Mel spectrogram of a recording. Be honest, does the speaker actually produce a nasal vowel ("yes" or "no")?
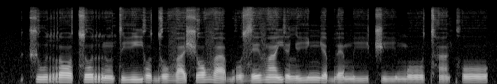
yes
